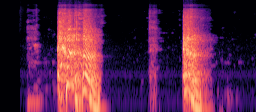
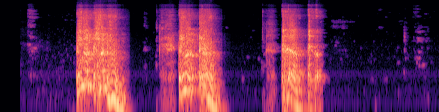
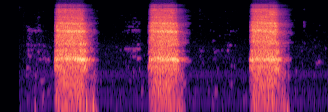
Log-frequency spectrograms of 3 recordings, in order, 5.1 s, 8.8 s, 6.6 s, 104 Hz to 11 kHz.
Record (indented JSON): {
  "cough_length": "5.1 s",
  "cough_amplitude": 30888,
  "cough_signal_mean_std_ratio": 0.44,
  "three_cough_length": "8.8 s",
  "three_cough_amplitude": 29677,
  "three_cough_signal_mean_std_ratio": 0.48,
  "exhalation_length": "6.6 s",
  "exhalation_amplitude": 29547,
  "exhalation_signal_mean_std_ratio": 0.47,
  "survey_phase": "beta (2021-08-13 to 2022-03-07)",
  "age": "45-64",
  "gender": "Male",
  "wearing_mask": "No",
  "symptom_none": true,
  "smoker_status": "Ex-smoker",
  "respiratory_condition_asthma": false,
  "respiratory_condition_other": false,
  "recruitment_source": "REACT",
  "submission_delay": "2 days",
  "covid_test_result": "Negative",
  "covid_test_method": "RT-qPCR"
}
